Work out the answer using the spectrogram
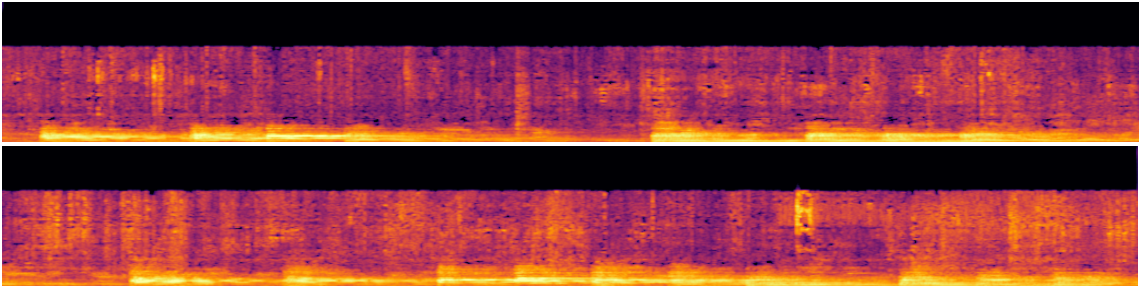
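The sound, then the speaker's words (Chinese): Clock bells at Beijing railway station chime after the hourly time signal, loud, sustained ringing tones stepping through a slow melody, with no talk. “它曾出现在北京火车站整点报时后的钟声里，”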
